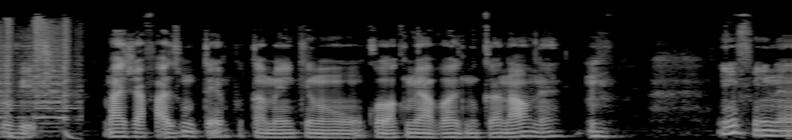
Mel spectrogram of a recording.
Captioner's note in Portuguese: ruído da boca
